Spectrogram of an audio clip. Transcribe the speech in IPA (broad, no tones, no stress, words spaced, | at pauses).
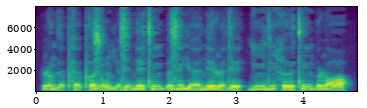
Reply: ɭə̃ɡɛ̰pʰɛ̰ pʰəzũːʎɛ̰zḛ netʼĩːɠɘzẽ jɛ̰ neɭɛ̰de | ɡĩːdĩ hɘːtʼĩːbɤɭɑ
